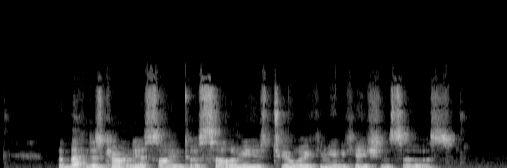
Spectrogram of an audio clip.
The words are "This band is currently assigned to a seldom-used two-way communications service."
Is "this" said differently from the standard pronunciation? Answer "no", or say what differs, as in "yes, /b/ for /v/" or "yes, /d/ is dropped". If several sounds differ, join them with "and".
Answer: yes, /s/ is dropped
